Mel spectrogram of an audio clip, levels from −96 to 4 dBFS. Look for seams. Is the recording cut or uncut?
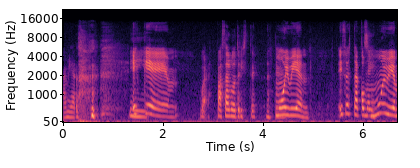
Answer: cut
